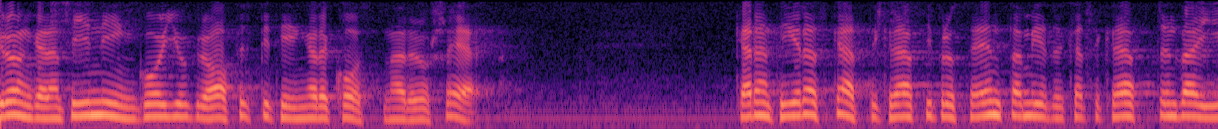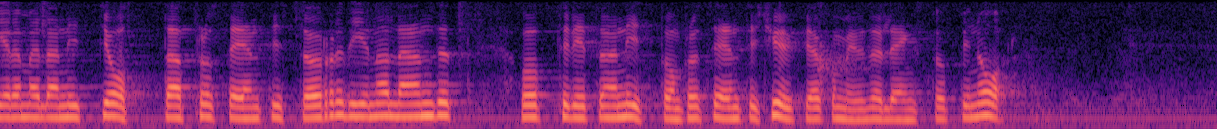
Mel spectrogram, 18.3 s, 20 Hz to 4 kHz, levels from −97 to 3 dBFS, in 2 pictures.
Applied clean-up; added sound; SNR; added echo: none; none; none; none.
